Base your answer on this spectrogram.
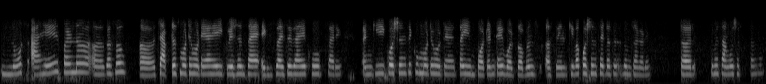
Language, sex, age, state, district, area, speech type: Marathi, female, 18-30, Maharashtra, Nagpur, urban, conversation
